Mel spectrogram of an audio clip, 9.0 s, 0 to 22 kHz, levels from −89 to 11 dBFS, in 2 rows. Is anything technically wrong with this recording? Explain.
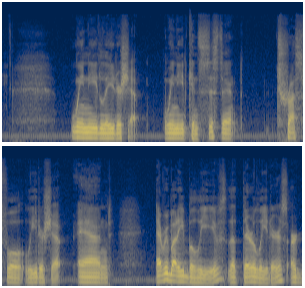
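No, nothing technically wrong can be heard in this speech recording. There is no technical fault to point to anywhere in the audio.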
